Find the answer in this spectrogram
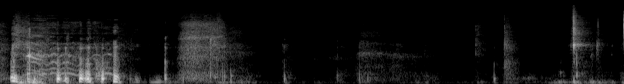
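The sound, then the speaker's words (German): Ice cubes clink against a drinking glass in a few short, bright taps scattered over several seconds, fairly soft, after a brief burst of laughter at the start. “Der Nachteil von Eis im Glas übrigens. Die wunderbaren Geräusche.”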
